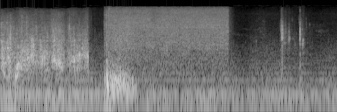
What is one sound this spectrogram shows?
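Compressed air blasts with a loud steady hiss.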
